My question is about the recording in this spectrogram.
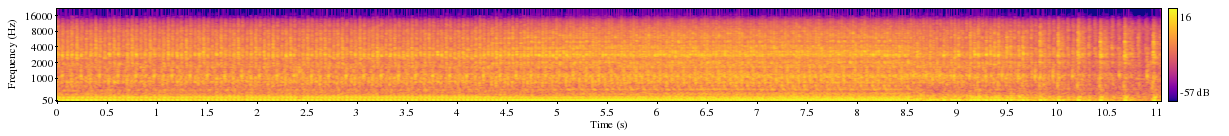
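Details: Case VAC tractor that stopped cooling after a coolant change, now fitted with a new water pump and serpentine belt: it catches and settles into a steady, even idle, rain pattering, with no knocks.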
